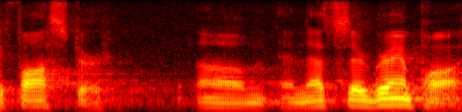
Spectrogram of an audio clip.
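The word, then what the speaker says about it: Forster: named Foster batterham it's it's spelled forer so a lot of people say forer but all the people from Dorothy's family say Foster um and that's their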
